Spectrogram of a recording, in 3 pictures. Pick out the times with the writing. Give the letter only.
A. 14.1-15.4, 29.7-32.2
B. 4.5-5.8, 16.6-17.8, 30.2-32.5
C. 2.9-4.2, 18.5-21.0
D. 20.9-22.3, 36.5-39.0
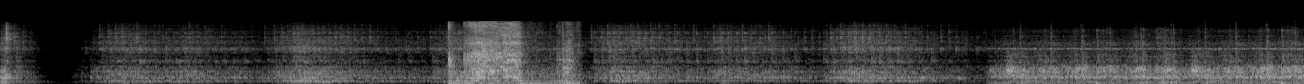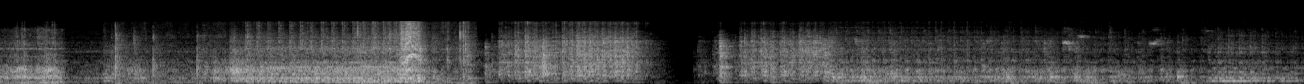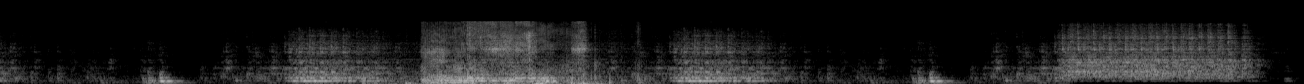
A.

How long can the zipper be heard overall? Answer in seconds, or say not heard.
5 s.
